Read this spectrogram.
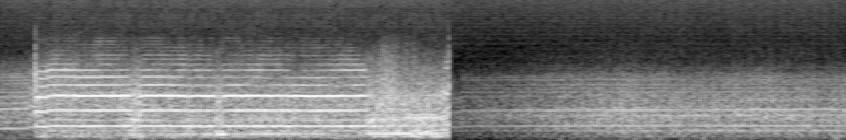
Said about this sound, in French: Prennent la route, chacun dans leur voiture. Bernard la suit jusqu'à Lyon, puis la klaxonne.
